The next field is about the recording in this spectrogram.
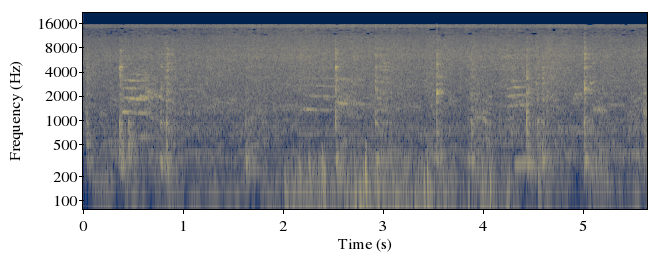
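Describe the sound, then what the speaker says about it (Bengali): Onions and chilies frying in a pan for a prawn and potato curry, a close, steady sizzle under repeated stirring scrapes and spatula taps throughout. "পেঁয়াজটা আর মরিচটা ভেজে নেব"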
